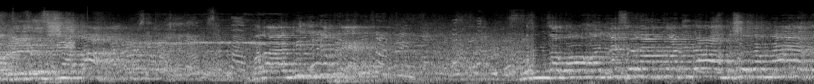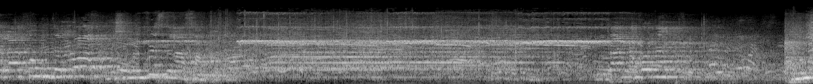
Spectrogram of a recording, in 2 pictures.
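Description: A woman speaks with animation into microphones through a loudspeaker.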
